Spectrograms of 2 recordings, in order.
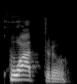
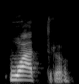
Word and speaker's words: cuatro: cuatro bolsas cuatro and notice we've got a diphthong U and a cuatro and the CUA is that why they run together cuatro cuatro think the word quartet and it's got the same kind of sound combination quartet cuatro cuatro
